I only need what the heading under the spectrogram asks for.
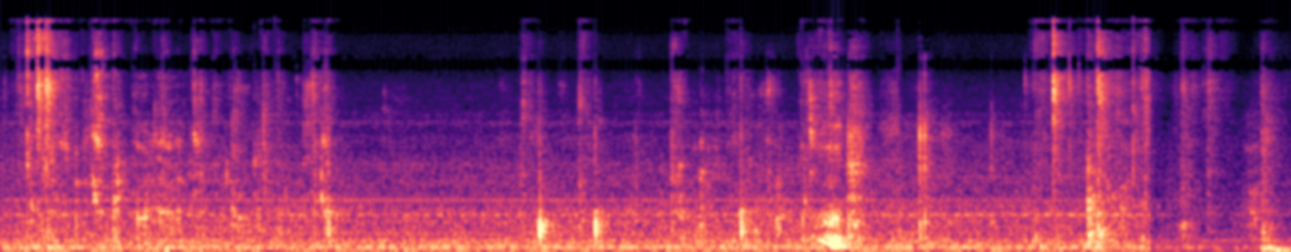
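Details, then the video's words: Pear-loving Golden Retriever munching fruit in a small room: crisp, juicy crunches come in quick bursts, some louder snaps, with brief quieter pauses between mouthfuls. "Golden retriever loves pears. Enjoy the chewing sound"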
